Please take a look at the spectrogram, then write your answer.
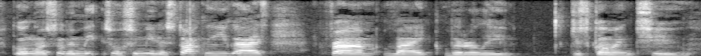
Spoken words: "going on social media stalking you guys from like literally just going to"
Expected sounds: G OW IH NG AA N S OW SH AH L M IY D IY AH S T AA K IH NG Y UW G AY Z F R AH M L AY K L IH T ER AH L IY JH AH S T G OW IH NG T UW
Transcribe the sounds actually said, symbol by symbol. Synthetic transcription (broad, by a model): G OW IH NG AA N S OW S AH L M IY D IY AH S T AA K IH NG Y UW G AY Z F R AH M L AY K L IH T ER L IY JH AH S G OW IH NG T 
